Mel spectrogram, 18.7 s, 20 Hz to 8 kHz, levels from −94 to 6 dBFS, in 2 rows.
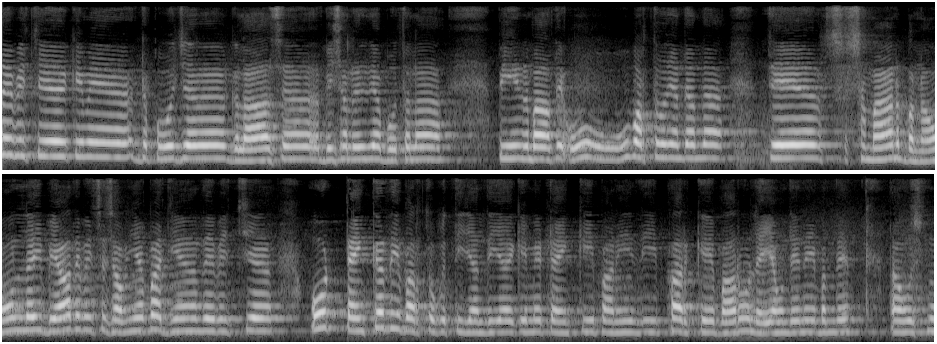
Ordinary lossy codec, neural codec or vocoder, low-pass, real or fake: AAC, 32 kbps; none; 7.2 kHz; real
